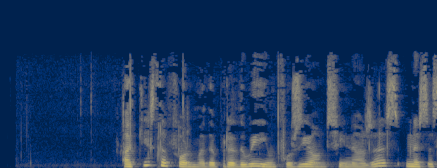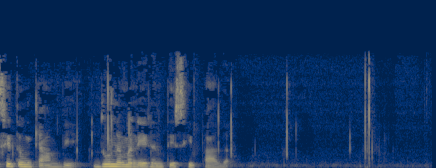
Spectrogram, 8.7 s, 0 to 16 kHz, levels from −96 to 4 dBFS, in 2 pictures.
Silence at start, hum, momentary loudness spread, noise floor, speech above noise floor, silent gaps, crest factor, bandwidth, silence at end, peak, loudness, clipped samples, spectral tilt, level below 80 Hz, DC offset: 1.25 s; none; 14 LU; -72 dBFS; 44 dB; none; 24 dB; 11.5 kHz; 2.05 s; -6 dBFS; -29 LUFS; under 0.1%; -4.5 dB/octave; -76 dBFS; under 0.1%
